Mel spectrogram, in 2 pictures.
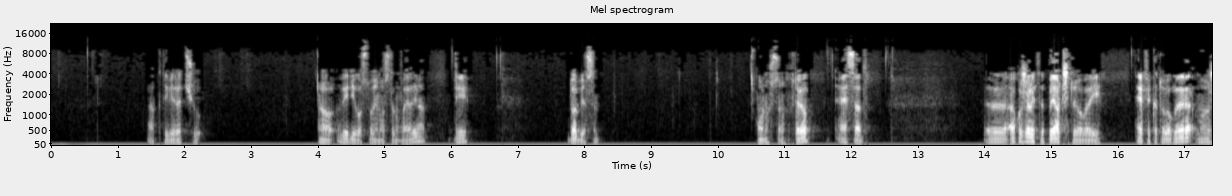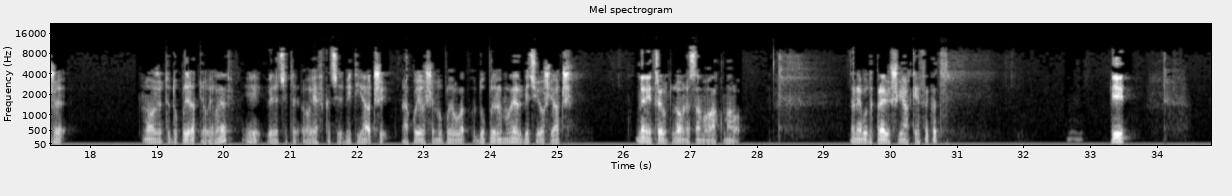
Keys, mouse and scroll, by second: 0.1 click, 1.0 click, 2.0 click, 3.0 click, 6.5-6.9 ctrl+scroll up 2, 7.4-7.9 ctrl+scroll up 2, 11.8-12.5 scroll down 2, 12.5-12.9 scroll up 2, 15.9-16.7 ctrl+scroll down 2, 19.0 click, 22.8 click, 26.0 click, 31.9 click, 32.5 click.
